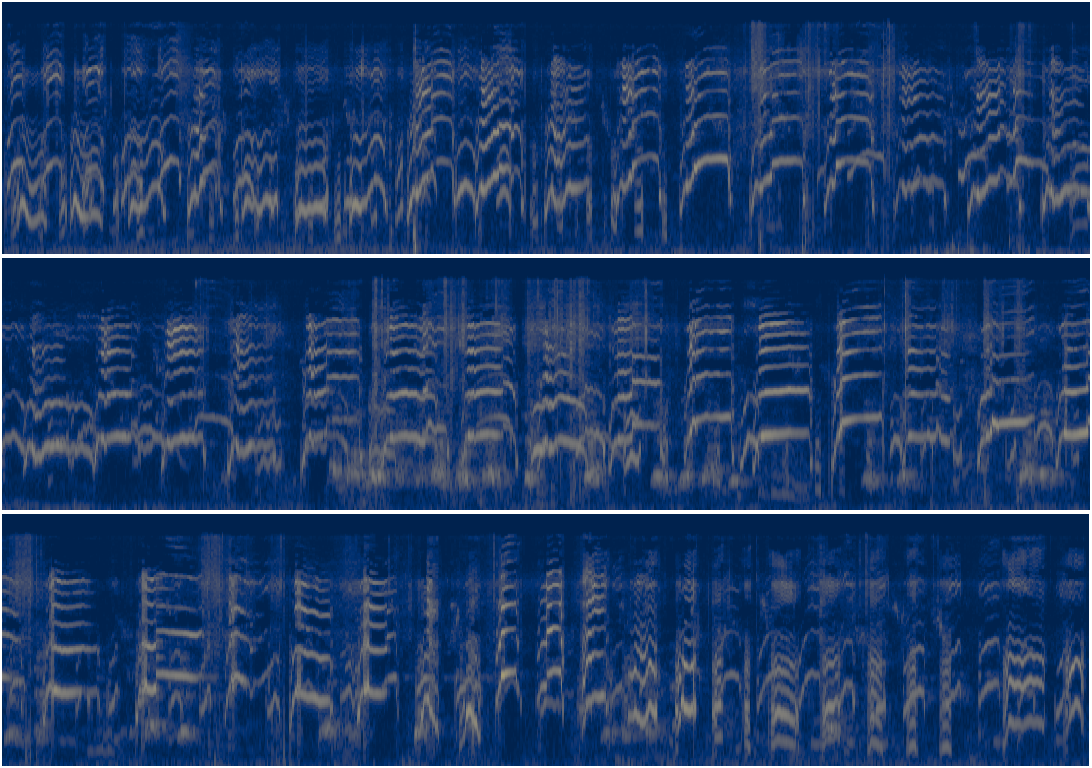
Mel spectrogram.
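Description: A litter of newborn shepherd puppies whining and squealing: a continuous run of short, high cries, each rising and falling in pitch, a couple a second from several pups, loudest near the end.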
